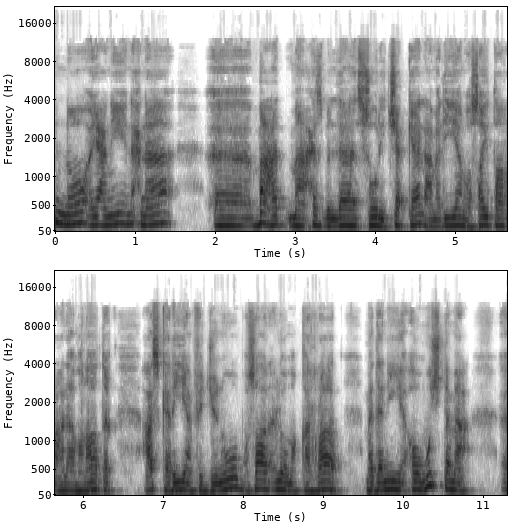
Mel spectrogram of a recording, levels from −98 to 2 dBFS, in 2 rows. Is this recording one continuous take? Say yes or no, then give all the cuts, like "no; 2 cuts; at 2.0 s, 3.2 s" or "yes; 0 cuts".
yes; 0 cuts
